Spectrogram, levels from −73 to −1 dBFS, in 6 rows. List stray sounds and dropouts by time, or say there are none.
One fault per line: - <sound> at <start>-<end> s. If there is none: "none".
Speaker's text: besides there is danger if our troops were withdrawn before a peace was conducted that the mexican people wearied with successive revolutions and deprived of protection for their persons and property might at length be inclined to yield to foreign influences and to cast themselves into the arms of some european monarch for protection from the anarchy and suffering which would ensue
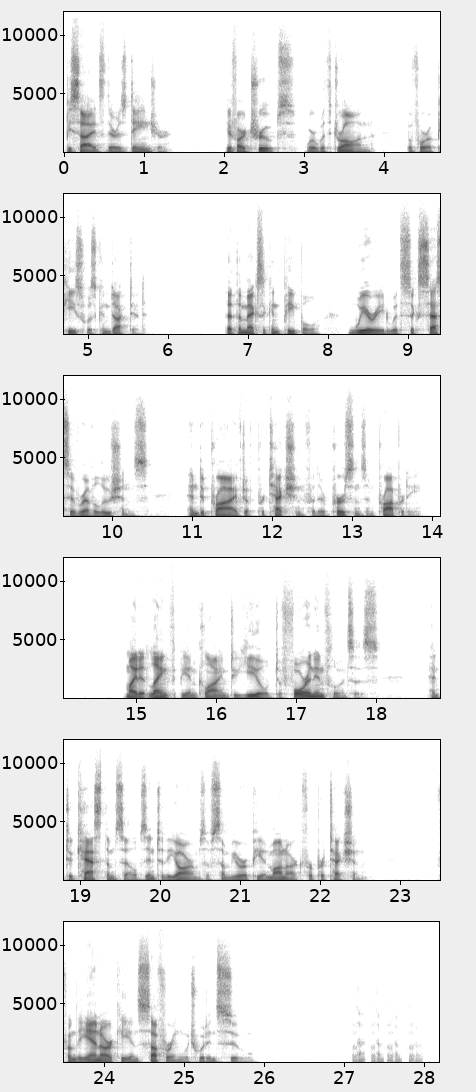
- laugh at 27.1-28.0 s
